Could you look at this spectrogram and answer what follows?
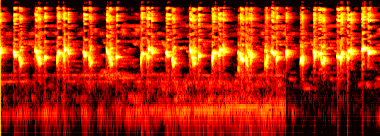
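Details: Ropel-style song of a yellow-vented bulbul: a fast, unbroken series of gurgling, warbled phrases about twice a second, with a soft low hum in the background midway through.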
